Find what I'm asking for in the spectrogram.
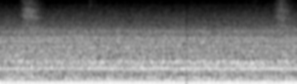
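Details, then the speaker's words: Lennox furnace, new inducer motor after old one's bearing failed (noisy, hot, burning smell): smooth even mid-pitched blower hum, no grinding or bearing chatter; normal inducer running after replacement. "so that sounds a lot better see it's not making noise whenever i move this now because the bearing is good on this motor"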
